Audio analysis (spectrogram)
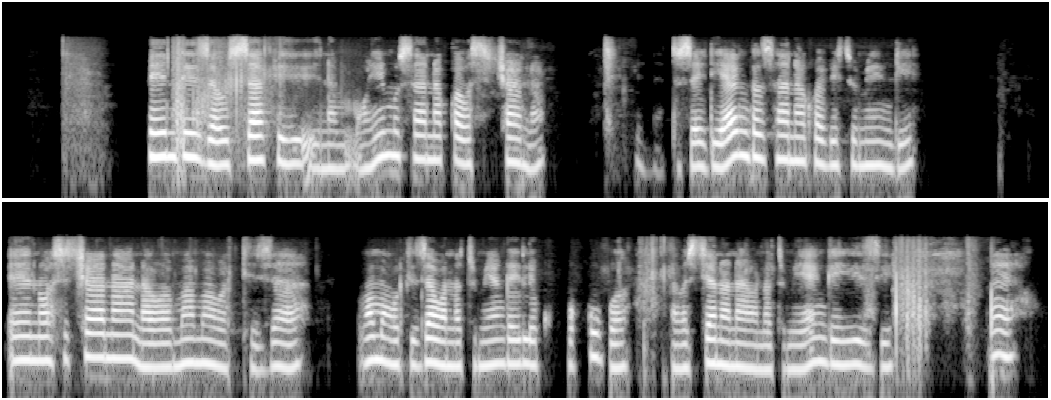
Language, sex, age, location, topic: Swahili, female, 25-35, Wajir, health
